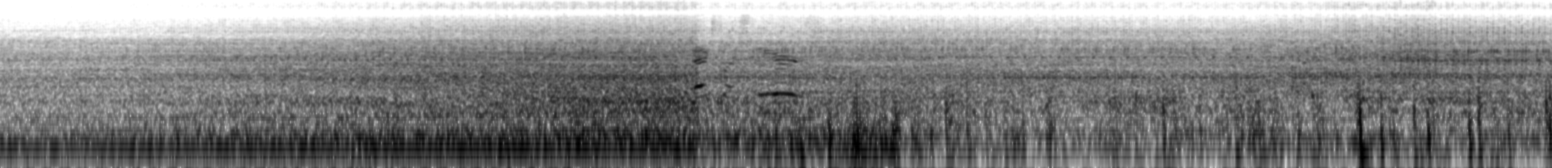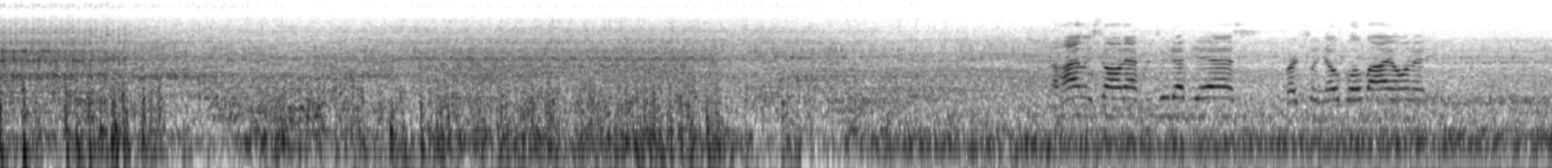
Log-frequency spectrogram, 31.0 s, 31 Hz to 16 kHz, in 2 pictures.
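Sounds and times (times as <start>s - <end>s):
diesel engine idling: 0.0s - 31.0s.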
